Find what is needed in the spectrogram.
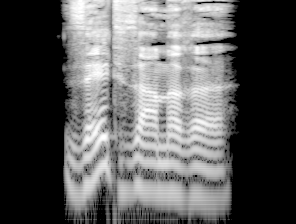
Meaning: inflection of seltsam: 1. strong/mixed nominative/accusative feminine singular comparative degree 2. strong nominative/accusative plural comparative degree
- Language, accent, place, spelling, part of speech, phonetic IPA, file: German, Germany, Berlin, seltsamere, adjective, [ˈzɛltzaːməʁə], De-seltsamere.ogg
